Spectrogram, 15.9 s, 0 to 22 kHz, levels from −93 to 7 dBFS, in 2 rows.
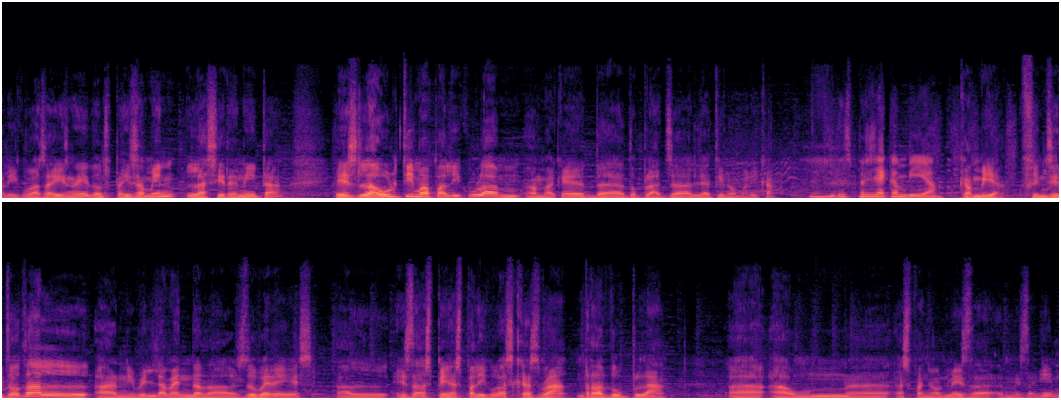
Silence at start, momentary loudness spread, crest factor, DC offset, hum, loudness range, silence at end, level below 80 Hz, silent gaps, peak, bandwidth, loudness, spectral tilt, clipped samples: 0 s; 9 LU; 20 dB; under 0.1%; none; 4 LU; 0 s; -48 dBFS; none; -6 dBFS; 15 kHz; -26 LUFS; -5.5 dB/octave; under 0.1%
